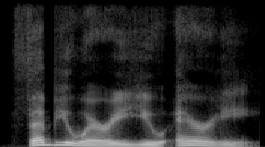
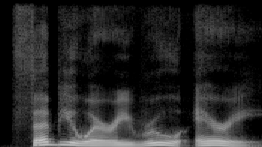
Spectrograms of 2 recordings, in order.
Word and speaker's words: February: Most people say February. The correct pronunciation is February. That R after February is important. Many learners skip it entirely.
